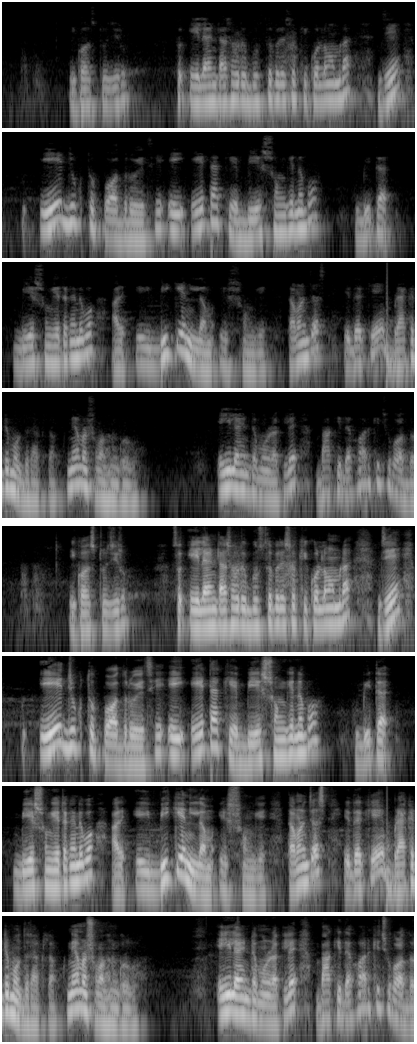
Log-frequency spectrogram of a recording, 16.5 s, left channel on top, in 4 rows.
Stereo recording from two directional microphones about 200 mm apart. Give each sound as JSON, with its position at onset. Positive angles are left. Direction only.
{"t": 0.7, "sound": "speech", "side_deg": -35}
